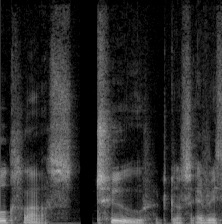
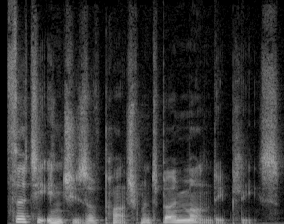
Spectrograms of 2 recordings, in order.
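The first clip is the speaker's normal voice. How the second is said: ordinary delivery, nothing marked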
